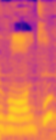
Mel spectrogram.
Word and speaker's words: vendent: For example, ils vendent, which means they sell. Remember, the final ENT is silent.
